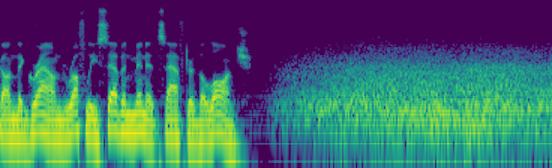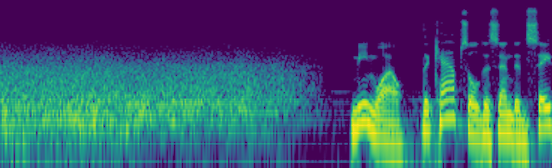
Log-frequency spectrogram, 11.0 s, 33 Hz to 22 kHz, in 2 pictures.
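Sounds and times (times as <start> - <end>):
rocket engine rushing: 2.8 - 8.8.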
